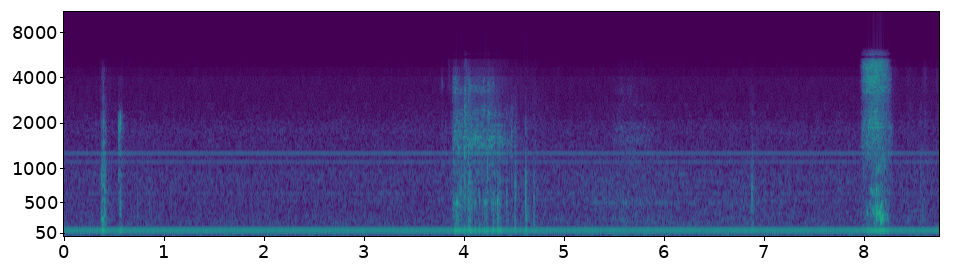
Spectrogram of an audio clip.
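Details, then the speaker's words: Two sneezes a few seconds apart, the first drawn out with a breathy burst, over a low hum, from a person sneezing repeatedly, congested after waking, provoking sneezes with Q-tips. "like i think that was three sneezes in a row but the last one yeah they sounded like coughs at the end was really weird"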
